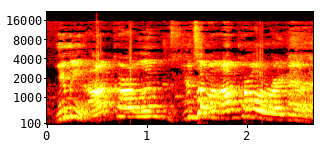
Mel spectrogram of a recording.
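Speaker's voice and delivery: high, incredulous outburst; shocked disbelief. Acted. Nephew learning uncle means his aunt, incredulous. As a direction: pitch it up, appalled and disbelieving.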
